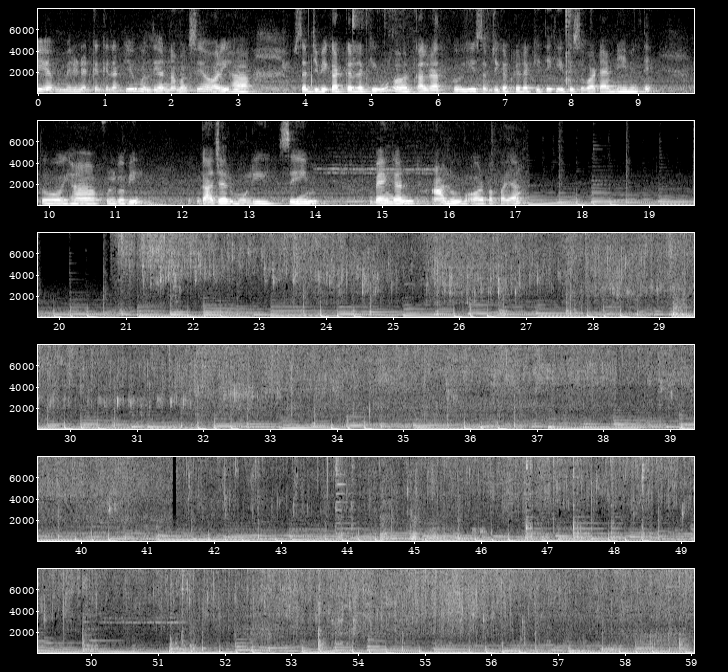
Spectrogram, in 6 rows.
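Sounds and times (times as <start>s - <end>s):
background music: 15.9s - 59.0s
eggplant frying in hot oil: 20.8s - 59.0s.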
